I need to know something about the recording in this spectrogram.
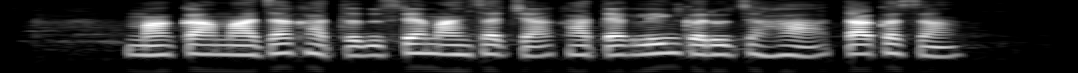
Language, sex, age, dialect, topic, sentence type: Marathi, male, 18-24, Southern Konkan, banking, question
